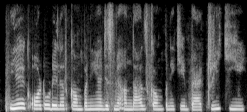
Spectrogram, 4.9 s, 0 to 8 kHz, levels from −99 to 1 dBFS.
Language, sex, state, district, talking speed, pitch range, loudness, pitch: Hindi, female, Bihar, Gopalganj, 155 wpm, 225-260 Hz, -15 LUFS, 235 Hz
